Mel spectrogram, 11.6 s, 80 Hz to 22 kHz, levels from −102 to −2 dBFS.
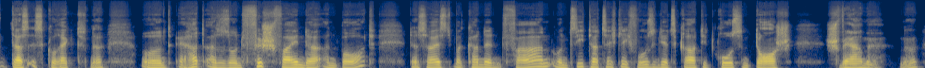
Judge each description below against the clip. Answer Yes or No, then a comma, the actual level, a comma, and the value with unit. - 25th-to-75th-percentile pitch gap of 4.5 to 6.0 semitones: No, average, 2.8 semitones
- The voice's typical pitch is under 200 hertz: Yes, medium, 140 Hz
